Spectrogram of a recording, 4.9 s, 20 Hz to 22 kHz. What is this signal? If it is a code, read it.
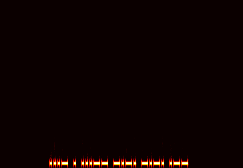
Morse code, heard as a keyed tone, about 29 wpm, 700 Hz. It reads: VE3CCW
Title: DXCC-100 Call Signs - 6 Characters - Repeated 3x - 30wpm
